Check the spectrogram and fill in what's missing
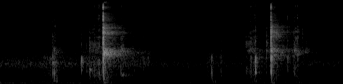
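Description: A corner rounder punches the corners of card stock in two sharp, crisp clicks about a second and a half apart, each preceded by small handling rustles, close and clear in a quiet room.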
